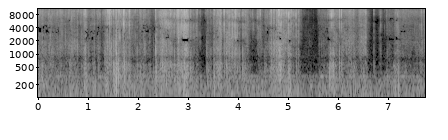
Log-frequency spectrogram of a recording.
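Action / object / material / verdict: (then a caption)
scrape / plastic sequin fabric / plastic / none. Long nails scratch across the plastic sequins of a mermaid tail blanket, flipping them, while the sequin fabric is crumpled in the hands. The result is a steady, dense rustle of scratchy crinkling and bright clicking, with soft swells and brief dips in loudness throughout.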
